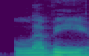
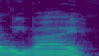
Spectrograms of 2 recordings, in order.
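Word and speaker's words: Lévi: Um, by uh, Elephice Levy or Levi. Well, I go by Levi. That's that's how I was taught to pronounce his name.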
